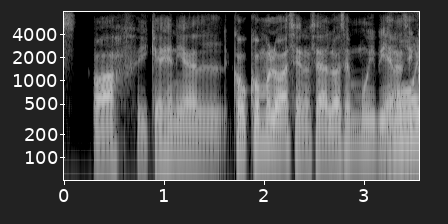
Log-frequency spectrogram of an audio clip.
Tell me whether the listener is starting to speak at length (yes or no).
yes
